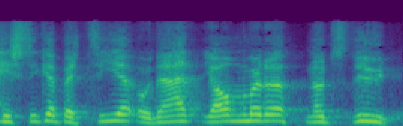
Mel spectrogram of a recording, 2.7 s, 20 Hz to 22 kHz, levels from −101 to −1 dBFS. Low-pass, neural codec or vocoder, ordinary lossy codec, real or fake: 10.8 kHz; codec, 16 kHz in and 24 kHz out, 0.6 kbps, FocalCodec, streaming, 2048 codes; MP3, 48 kbps; fake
